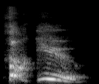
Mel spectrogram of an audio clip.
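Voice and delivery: loud, high angry shout; imitating a man's furious outburst; retold yell. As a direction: yell it like an enraged heckler. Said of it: "he just yells".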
